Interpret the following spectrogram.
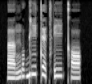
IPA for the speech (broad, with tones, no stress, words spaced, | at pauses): ɐː˩ŋo˧ɡiː˥ tɘ˥˩t͡sʼiː˧ kʰɔ˩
